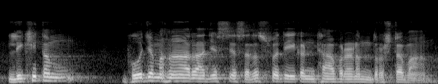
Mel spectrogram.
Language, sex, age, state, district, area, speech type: Sanskrit, male, 60+, Telangana, Jagtial, urban, spontaneous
